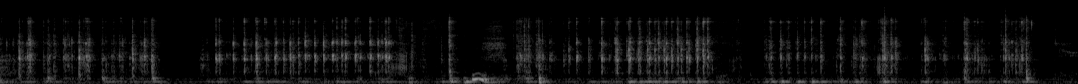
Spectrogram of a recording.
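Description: Both hands type with their fingertips on a full-size black ROCCAT R65 mechanical gaming keyboard with black plastic keycaps, resting on a wooden desk. Rapid bursts of crisp, clacky keystrokes come in quick runs separated by brief pauses, with bright clicks over a low, hollow thock.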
